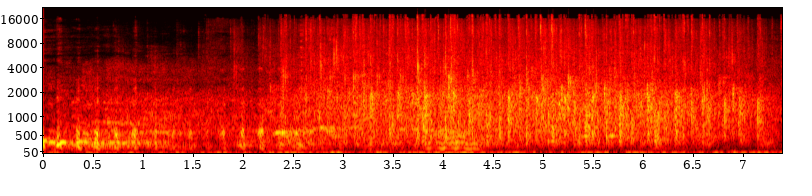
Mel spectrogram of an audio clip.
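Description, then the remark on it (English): An audience at a keynote talk bursts into sustained applause at the words "dirty joke", dense clapping filling the room for several seconds, with scattered laughter and chatter mixed in near the start. “You guys just clapped for the word to dirty joke.”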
